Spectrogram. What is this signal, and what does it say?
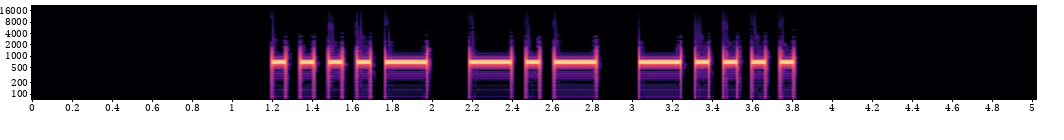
Morse code, heard as a keyed tone, about 17 wpm, 700 Hz. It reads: 4K6
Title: Callsign Prefixes for Top 100 DXCC - 17wpm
